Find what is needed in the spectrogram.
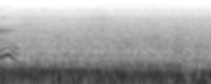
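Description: Steady low rumble of road traffic and running engines.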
